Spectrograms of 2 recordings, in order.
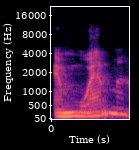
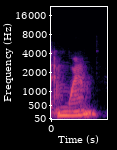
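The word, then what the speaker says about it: MWEM: exponential mechanism so uh usually pronounced m-wem or sometimes pronounced m1 and then there's another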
